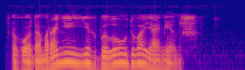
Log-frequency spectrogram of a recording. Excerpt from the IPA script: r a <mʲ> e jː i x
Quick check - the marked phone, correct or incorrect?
incorrect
